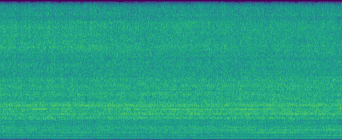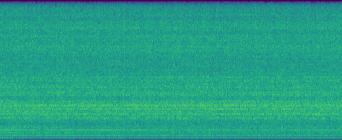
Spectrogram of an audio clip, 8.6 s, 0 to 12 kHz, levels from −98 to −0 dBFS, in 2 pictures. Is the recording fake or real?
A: real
